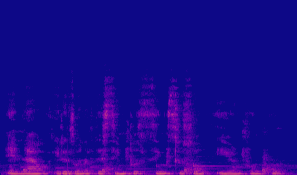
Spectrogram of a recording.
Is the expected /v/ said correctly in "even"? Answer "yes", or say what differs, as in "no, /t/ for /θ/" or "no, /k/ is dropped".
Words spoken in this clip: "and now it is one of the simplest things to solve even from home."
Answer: no, /v/ is dropped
